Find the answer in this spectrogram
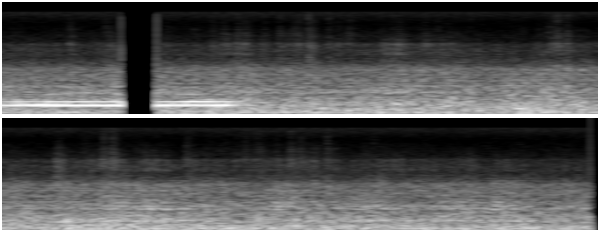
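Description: Passenger train running, heard from inside the coach as a steady rolling rumble. A held two-note horn is sounding at the start and stops about a second in, broken by a brief dropout in the recording.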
